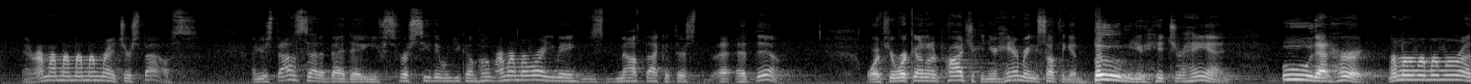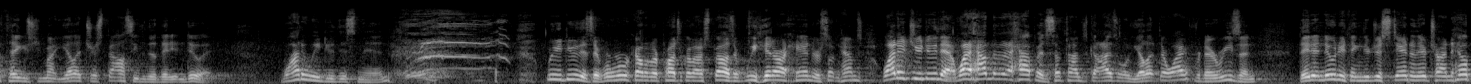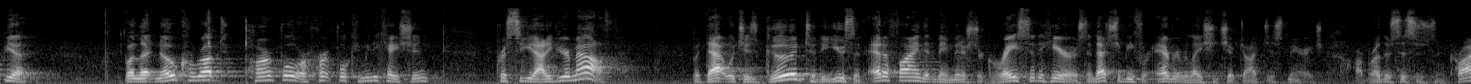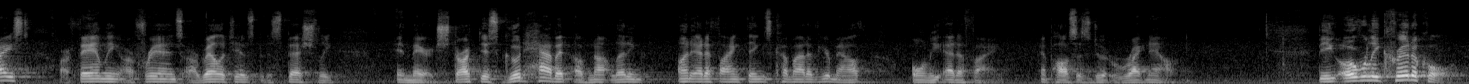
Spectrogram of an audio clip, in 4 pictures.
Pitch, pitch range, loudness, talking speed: 145 Hz, 115-190 Hz, -21 LUFS, 205 wpm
